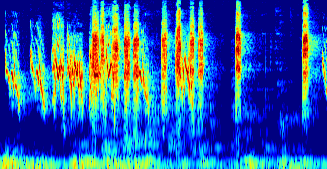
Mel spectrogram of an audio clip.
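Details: A happy pet budgerigar chirps busily, a fast stream of high scratchy warbled notes for two seconds, then a few separate sharp chirps spaced by brief pauses.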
